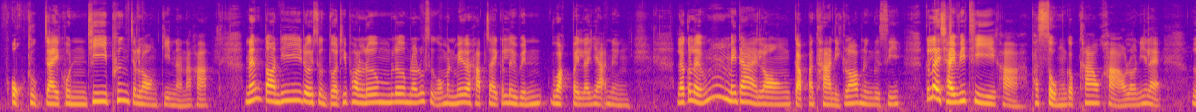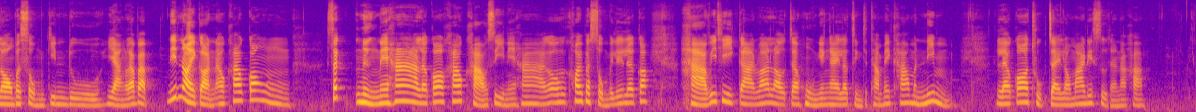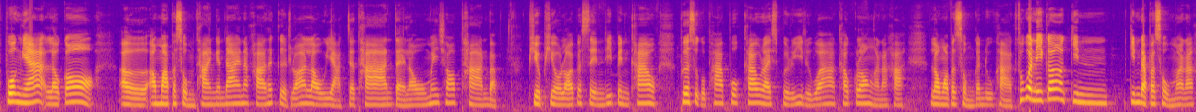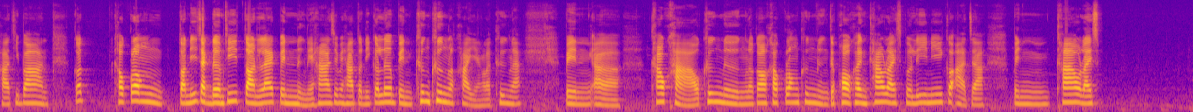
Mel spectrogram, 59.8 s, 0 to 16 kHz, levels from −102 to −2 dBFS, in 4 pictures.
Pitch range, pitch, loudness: 180-230 Hz, 200 Hz, -20 LUFS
